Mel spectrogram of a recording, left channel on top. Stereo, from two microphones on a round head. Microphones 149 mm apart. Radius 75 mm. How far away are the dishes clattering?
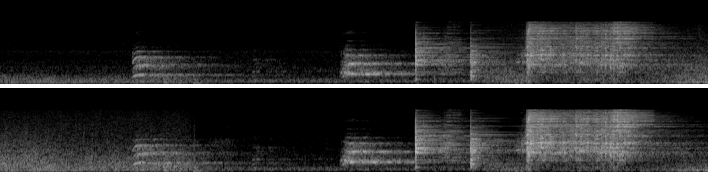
About 0.7 m.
